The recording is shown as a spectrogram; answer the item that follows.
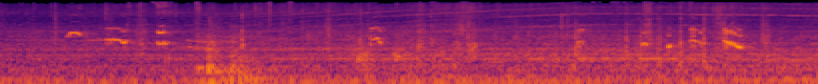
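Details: Jack Russell Terrier puppies, five and a half weeks old, giving a few short, high, squeaky whimpers and yips, clustered near the start and again near the end, over a low steady background hum.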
